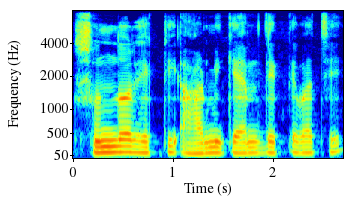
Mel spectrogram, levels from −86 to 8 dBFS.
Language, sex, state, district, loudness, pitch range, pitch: Bengali, male, West Bengal, Darjeeling, -16 LUFS, 110-120 Hz, 115 Hz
